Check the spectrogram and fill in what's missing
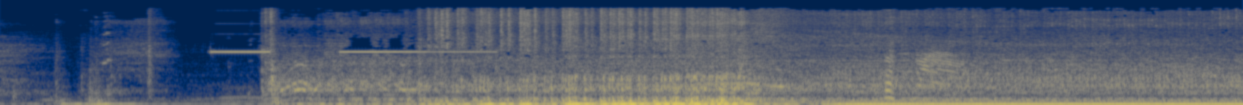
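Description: An old tractor that has sat unused for a while cranks with a few sputters, then catches and revs hard with a loud, close roar before dropping back to a steady, deep idle, while a person speaks over it.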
